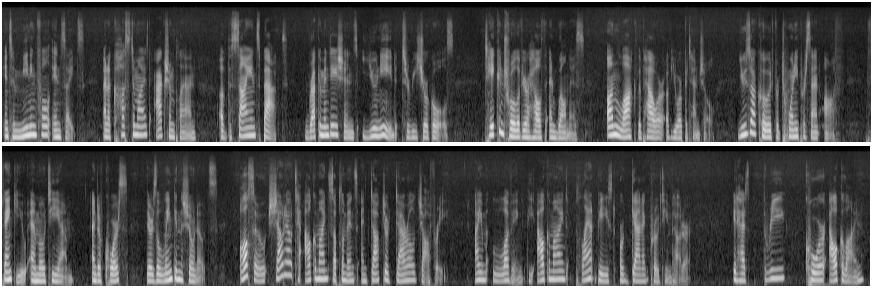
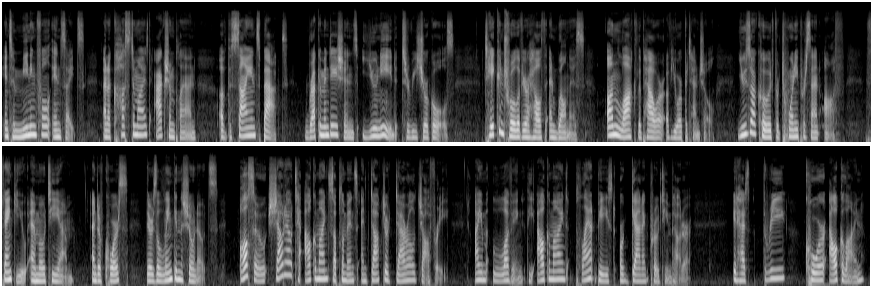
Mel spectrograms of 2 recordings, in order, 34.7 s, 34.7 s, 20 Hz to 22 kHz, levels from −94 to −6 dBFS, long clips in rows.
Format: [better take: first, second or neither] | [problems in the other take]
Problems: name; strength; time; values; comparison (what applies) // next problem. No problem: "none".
second | hiss; faint; throughout; 30 dB below the speech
